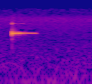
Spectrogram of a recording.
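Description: A single short electronic timer beep, clean and fairly quiet, rings out once in an otherwise near-silent room.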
